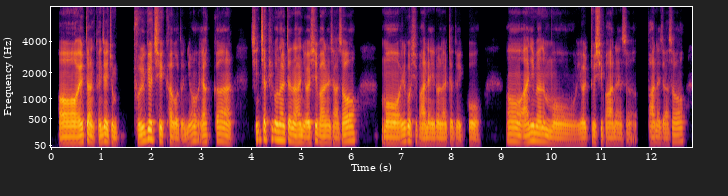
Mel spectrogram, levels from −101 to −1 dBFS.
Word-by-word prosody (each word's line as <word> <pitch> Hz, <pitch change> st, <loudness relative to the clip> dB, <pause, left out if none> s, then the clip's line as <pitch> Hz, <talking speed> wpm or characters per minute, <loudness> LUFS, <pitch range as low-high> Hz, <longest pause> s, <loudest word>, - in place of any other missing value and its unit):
어 85 Hz, +1 st, +5 dB
일단 95 Hz, -4 st, +4 dB
굉장히 100 Hz, +1 st, +2 dB
좀 80 Hz, -1 st, -3 dB, 0.3 s
불규칙하거든요. 110 Hz, -, +1 dB
약간 100 Hz, -1 st, -1 dB, 0.3 s
진짜 125 Hz, +1 st, 0 dB
피곤할 130 Hz, -4 st, +3 dB
때는 105 Hz, -4 st, +3 dB
한 95 Hz, -1 st, +1 dB
10 85 Hz, 0 st, +4 dB
시 85 Hz, -, +1 dB
반에 90 Hz, 0 st, +1 dB
자서 105 Hz, +8 st, 0 dB, 0.5 s
뭐 85 Hz, -1 st, +2 dB
7 105 Hz, +2 st, +1 dB
시 -, -, -7 dB
반에 80 Hz, 0 st, -1 dB
일어날 80 Hz, -1 st, -1 dB
때도 -, -, -5 dB
있고 -, -, -4 dB, 0.5 s
어 110 Hz, -3 st, 0 dB
아니면은 110 Hz, +1 st, +2 dB
뭐 80 Hz, -5 st, -3 dB
12 80 Hz, 0 st, -3 dB
시 -, -, -1 dB
반에서 80 Hz, -2 st, -5 dB, 0.3 s
반에 85 Hz, +1 st, -5 dB
자서 100 Hz, +7 st, -6 dB
90 Hz, 255 characters per minute, -22 LUFS, 80-105 Hz, 0.5 s, 어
